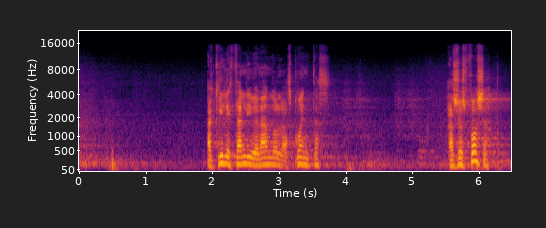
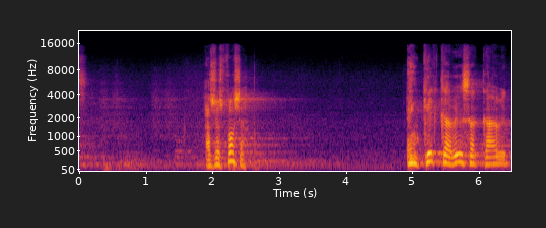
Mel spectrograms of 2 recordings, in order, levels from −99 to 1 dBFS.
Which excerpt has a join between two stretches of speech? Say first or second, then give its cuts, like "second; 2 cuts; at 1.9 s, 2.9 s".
second; 1 cut; at 4.0 s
